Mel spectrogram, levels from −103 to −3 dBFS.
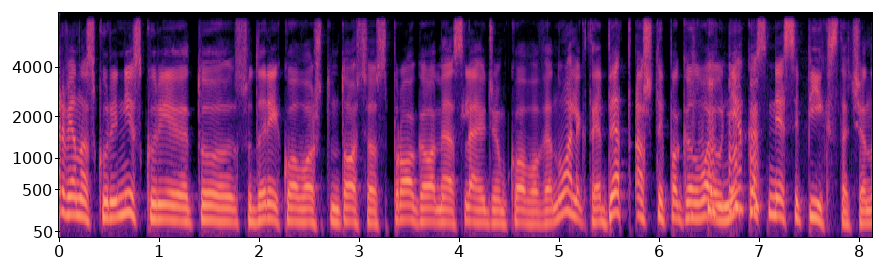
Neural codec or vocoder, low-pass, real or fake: none; 7.2 kHz; real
